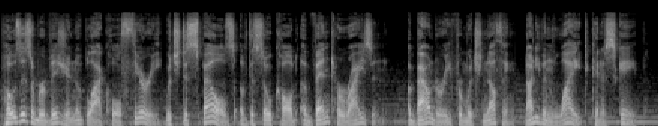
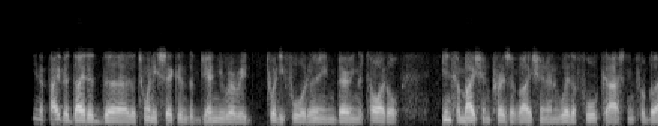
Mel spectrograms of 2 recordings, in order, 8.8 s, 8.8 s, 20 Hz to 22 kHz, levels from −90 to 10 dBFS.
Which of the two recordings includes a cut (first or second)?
second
